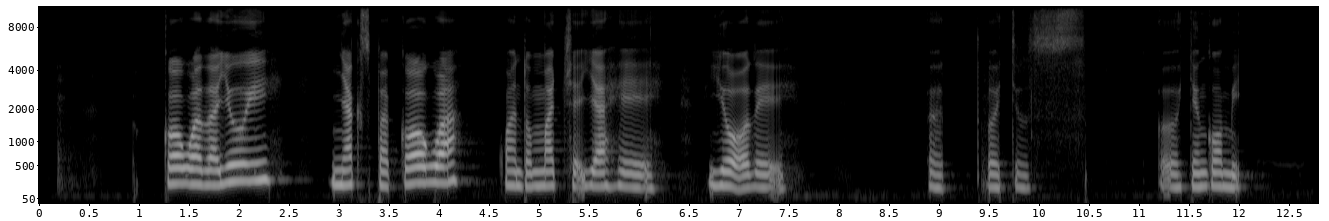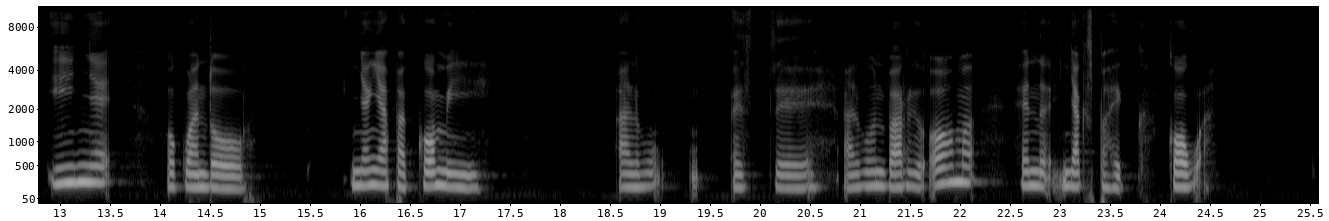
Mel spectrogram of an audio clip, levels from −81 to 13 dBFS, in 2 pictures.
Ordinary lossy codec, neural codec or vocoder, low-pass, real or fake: none; none; none; real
